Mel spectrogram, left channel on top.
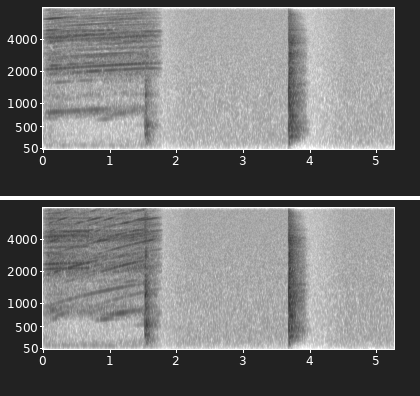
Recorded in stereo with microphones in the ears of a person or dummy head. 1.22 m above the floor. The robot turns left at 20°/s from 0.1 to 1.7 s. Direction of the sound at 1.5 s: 75° right (ahead or behind).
